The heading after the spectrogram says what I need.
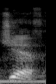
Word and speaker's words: GIF: invented uh doc gifts and said they're pronounced jeff and my you took 20 years too little too late and if it's short for graphic interface then it's it's hard g so that makes a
